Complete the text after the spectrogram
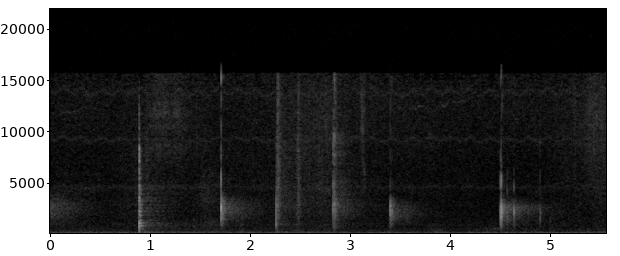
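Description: Snooker balls click sharply against each other.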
